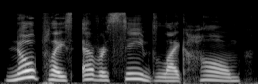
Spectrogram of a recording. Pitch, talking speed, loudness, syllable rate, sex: 205 Hz, 140 wpm, -18 LUFS, 4.0 syllables/s, female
